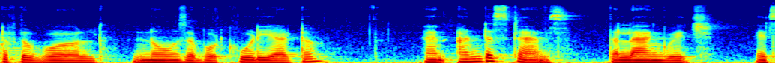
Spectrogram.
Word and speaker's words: Koodiyattam: For example, Koodiyattam is pronounced many times as Kadiyattam, Kootiyattam. It is just Koodiyattam. So, to my Malayali friends, എല്ലാവരും കാണുന്നതിൽ വളരെ സന്തോഷമുണ്ട്. ഇനിയും കാണുക, എന്നെ പ്രോത്സാഹിപ്പിക്കുക. May Koodiyattam flourish and go to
